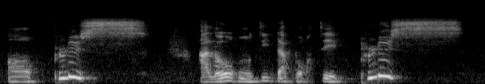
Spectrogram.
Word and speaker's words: plus: When plus is positive, meaning there is more, okay, something in addition, so it's positive, then you have, in addition, the S sound at the end.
